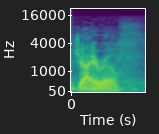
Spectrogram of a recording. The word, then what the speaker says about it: gyro: you got me that beef euro with french fries god bless america it's pronounced gyro are you [ __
